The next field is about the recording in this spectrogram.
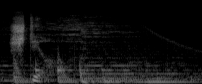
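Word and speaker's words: Stihl: Oh, and by the way, it's pronounced still.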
